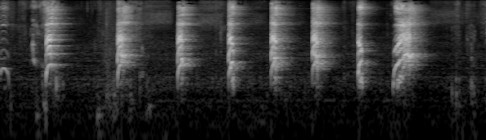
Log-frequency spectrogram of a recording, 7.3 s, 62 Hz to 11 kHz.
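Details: Pet pit bull barking while reacting to noises: eight sharp, loud barks, each with a quick fading tail, spaced roughly every 0.7 seconds over a quiet indoor background.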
